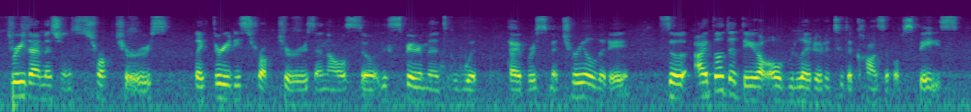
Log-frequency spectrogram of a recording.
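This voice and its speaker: Soft-voiced Korean-accented woman. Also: lowish voice, slight background noise, rough recording. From South Korea. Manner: thoughtful, hesitant, many fillers. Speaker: graduating design student. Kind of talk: interview answers.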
